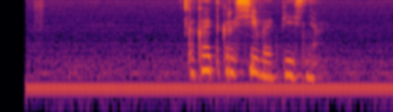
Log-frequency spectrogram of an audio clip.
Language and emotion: Russian, positive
